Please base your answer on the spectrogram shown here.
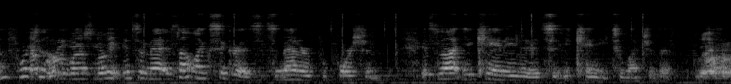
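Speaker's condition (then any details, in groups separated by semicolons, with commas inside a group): No condition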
